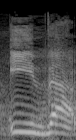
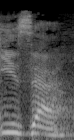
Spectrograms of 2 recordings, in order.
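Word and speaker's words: إِذَا: yang bertitik disuruh al-falaq ini pakai dahrizal Izza bukan Iza ya wamil Syahrin nafasati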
